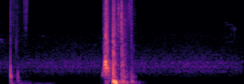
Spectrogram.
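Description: A heavy wooden block thuds into place.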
